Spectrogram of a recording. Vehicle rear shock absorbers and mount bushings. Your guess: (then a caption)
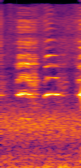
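Worn. The rear of a vehicle is rocked up and down, and its blown rear shock absorbers and worn shock absorber mount bushings squeak with each push. Repeated chirpy squeaks with bright, high harmonics sit over a low rumble of the body moving, something like a rocking bed.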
